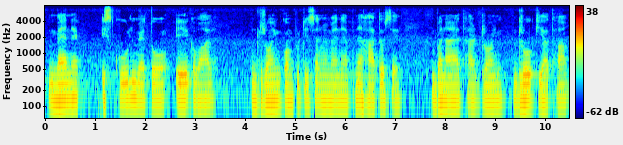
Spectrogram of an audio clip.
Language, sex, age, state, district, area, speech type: Urdu, male, 18-30, Delhi, Central Delhi, urban, spontaneous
